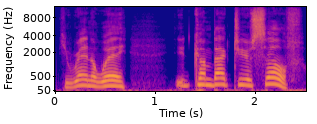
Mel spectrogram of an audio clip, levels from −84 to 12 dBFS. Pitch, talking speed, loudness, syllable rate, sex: 180 Hz, 215 wpm, -17 LUFS, 5.7 syllables/s, male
